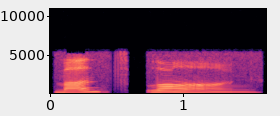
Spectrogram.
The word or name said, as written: monthlong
